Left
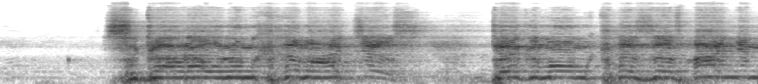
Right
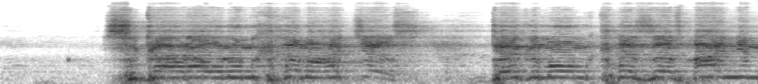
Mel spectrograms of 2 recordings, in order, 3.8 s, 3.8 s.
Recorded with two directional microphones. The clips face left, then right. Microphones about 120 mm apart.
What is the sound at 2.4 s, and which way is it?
Speech, 30° right (ahead or behind).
